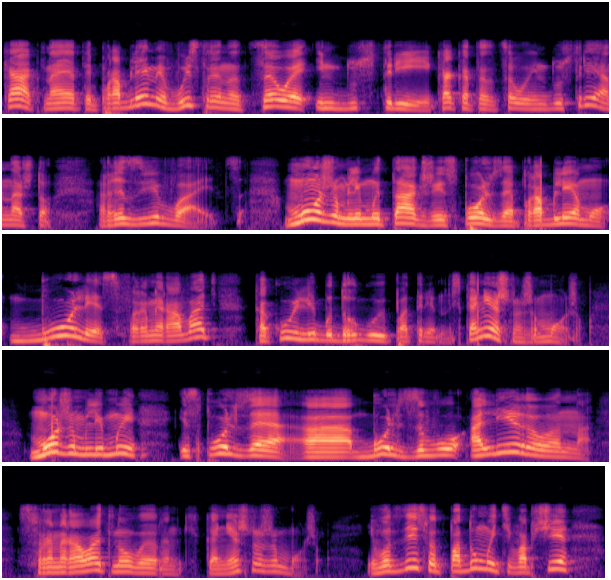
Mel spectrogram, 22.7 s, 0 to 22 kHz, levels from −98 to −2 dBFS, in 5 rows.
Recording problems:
high frequencies cut off; noticeable; nothing above 5.5 kHz

